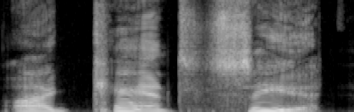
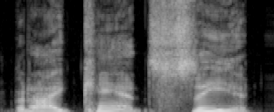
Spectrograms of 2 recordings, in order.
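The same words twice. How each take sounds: First: Slower, shaken repeat of see; slow down on see, horrified; repeating it in disbelief; frightened repeat. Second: High, panicked insistence on see; desperate cry to Hammond; terrified cry. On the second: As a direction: stress see in rising fear. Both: A narrator's reading. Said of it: "I cried".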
